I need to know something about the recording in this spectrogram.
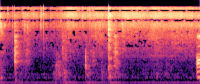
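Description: Eggs and bacon pieces sizzling in a ceramic-coated frying pan while a slotted metal spatula scrambles them, with a few short scrapes of the spatula against the pan; the strongest comes a little past halfway.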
